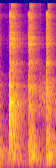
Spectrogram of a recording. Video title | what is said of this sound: sditc badigarh afzalgarh | आवाज सुनो, खाली है भरा? भरा हुआ।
